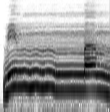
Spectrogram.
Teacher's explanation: Nun mati bertemu mim. Asalnya mim bari atas bertemu nun bunyi man. Tapi bila datang mim jadi mam, dengung 2 harakat. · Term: idgham bi gunnah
